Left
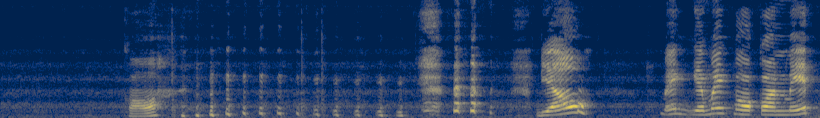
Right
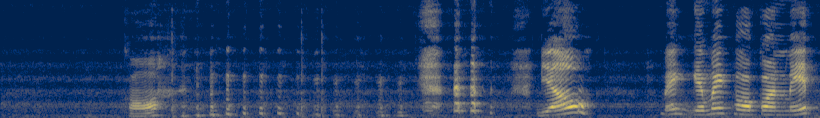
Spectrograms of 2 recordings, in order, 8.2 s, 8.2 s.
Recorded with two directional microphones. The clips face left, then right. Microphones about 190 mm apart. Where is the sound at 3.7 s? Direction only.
45° left (ahead or behind).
